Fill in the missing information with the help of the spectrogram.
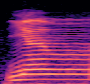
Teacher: Kena ditukarkan kepada bunyi mim dengan kadar panjang dua harakat. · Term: hukum iqlab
